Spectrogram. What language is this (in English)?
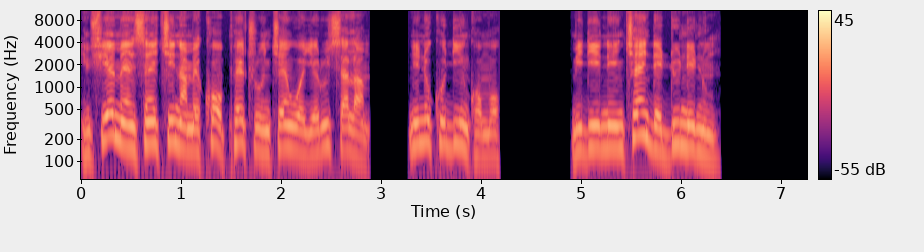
Akan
